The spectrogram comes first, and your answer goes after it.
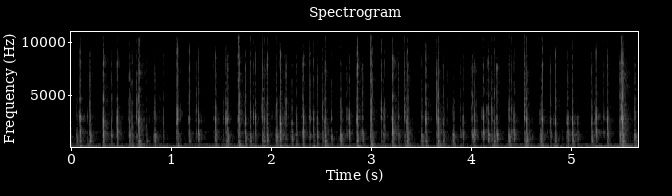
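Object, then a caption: Plastic mechanical keyboard. Both hands type rapidly with their fingertips on a full-size black plastic Corsair K68 mechanical keyboard with Cherry MX Red switches and blue backlit keycaps, resting on a white desk. A steady, dense stream of sharp, bright key clacks comes through, each with a short low thump underneath. The clacks grow slightly louder toward the end.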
